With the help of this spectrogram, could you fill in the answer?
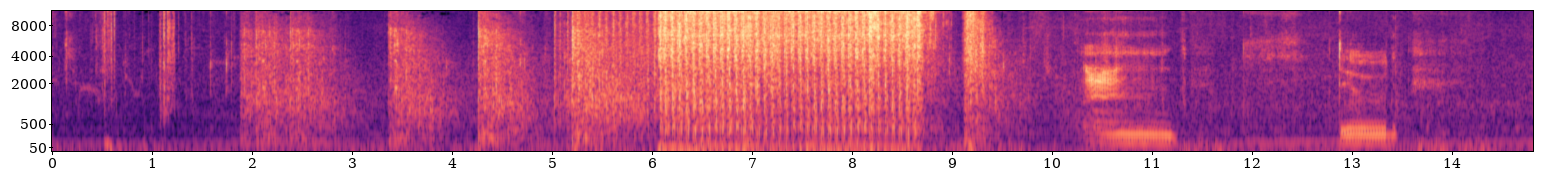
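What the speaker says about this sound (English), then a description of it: "I'm actually so bad with the chain gun, it's ridiculous." A chain gun firing in a video game: a loud, sustained burst of rapid fire lasting a few seconds, set among scattered single shots and thuds, with a voice talking at points.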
